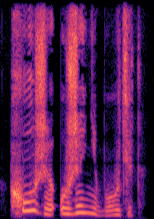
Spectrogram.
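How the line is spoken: Plain. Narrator (Russian): ответила

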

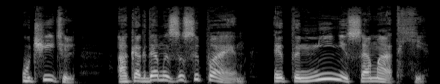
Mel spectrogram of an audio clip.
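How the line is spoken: Student exclaiming. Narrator (Russian): воскликнул ученик

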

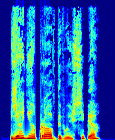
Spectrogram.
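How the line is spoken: Muffled hollow voice. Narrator (Russian): проговорила она глухо

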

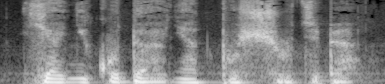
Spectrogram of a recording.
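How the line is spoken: Whisper. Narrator (Russian): прошептал Макс

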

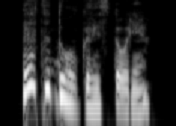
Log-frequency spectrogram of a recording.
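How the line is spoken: Exhaled. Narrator (Russian): выдохнула я

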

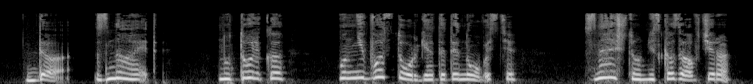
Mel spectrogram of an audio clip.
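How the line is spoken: Trembling voice, near tears. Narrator (Russian): Голос Ксюши дрогнул, чтобы вновь не разрыдаться

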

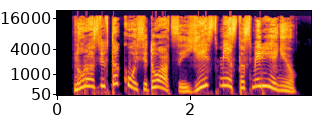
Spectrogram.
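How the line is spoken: Eager fired-up exclamation. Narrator (Russian): воскликнула Инна с азартом, уже практически готовая ринуться в бой

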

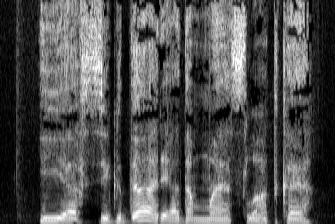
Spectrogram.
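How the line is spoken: Nasty creaky voice. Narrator (Russian): произнес он мерзким скрипучим голосом

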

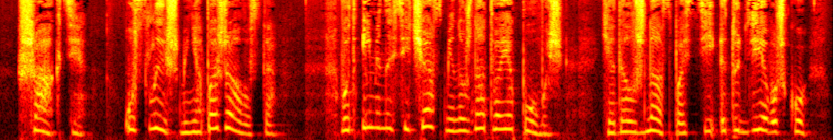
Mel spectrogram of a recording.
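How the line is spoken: Pleading. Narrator (Russian): взмолилась я

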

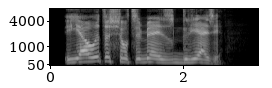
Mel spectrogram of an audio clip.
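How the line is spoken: Repeated. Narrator (Russian): повторил он

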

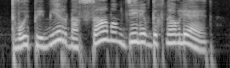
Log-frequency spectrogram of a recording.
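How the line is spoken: Ardent exclamation. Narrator (Russian): с жаром воскликнула Марго

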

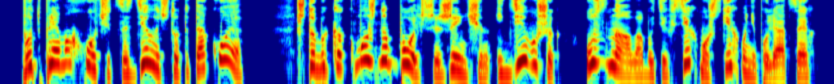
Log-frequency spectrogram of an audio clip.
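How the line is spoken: Excited. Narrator (Russian): взволнованно произнесла Инна

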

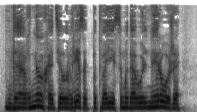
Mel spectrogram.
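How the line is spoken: Reply, then loud laughter. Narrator (Russian): ответил он и захохотал

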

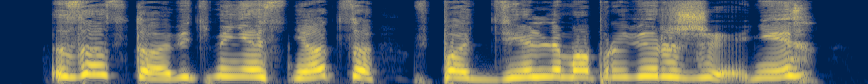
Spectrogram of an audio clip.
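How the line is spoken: Woman sobbing. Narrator (Russian): всхлипнула женщина

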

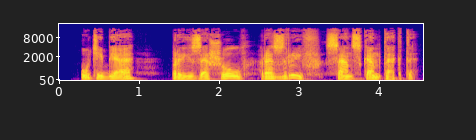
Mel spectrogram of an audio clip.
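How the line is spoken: Calm explanation. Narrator (Russian): спокойно пояснил хранитель

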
